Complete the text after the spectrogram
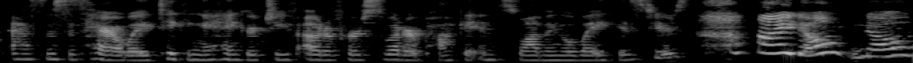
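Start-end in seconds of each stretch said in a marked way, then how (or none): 5.1-6.1 high, loud, slow wail. Acted. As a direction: whine it out tearfully. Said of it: "wailed Fetlock".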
